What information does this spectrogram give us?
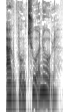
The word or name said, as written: akupunkturnål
